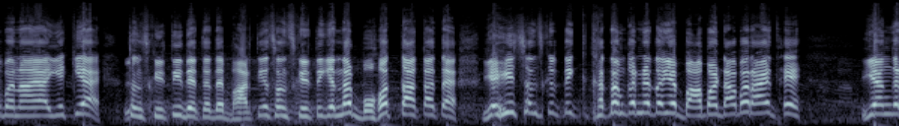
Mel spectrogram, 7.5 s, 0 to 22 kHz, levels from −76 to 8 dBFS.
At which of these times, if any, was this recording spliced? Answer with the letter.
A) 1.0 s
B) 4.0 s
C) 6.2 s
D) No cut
A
